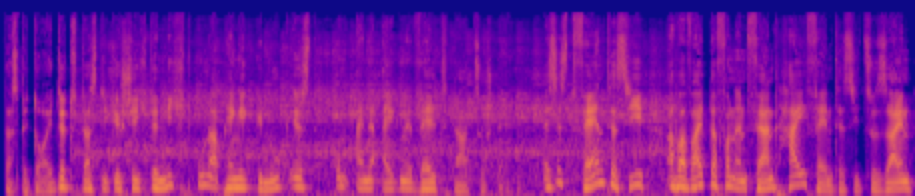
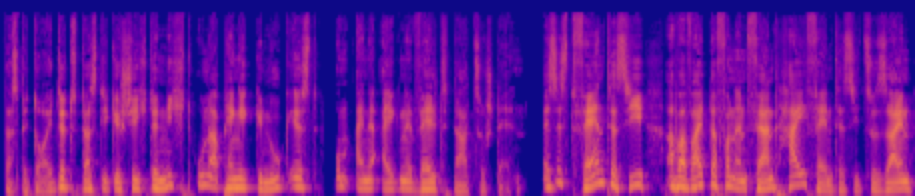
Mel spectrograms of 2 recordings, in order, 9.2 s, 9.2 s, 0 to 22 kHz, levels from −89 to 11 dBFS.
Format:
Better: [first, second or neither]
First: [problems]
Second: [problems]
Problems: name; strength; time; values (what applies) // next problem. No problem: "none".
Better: second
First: dog barking; noticeable; from 0.5 to 7 s; peak 9 dB below the speech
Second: none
